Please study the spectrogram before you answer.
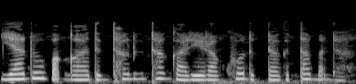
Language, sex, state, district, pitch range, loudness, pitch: Garo, female, Meghalaya, West Garo Hills, 210-245 Hz, -19 LUFS, 215 Hz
